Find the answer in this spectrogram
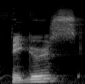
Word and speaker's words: figures: word is figures Biggers so the S at the end figures is almost like a Z figures figures okay figures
